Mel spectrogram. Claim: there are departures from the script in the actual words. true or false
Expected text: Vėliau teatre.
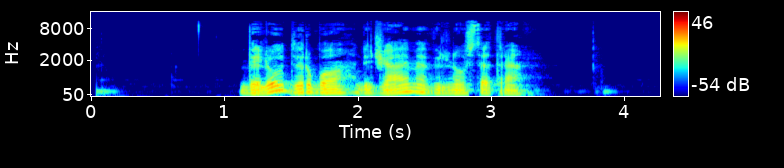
true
